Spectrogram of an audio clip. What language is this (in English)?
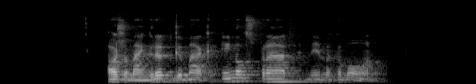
Western Frisian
